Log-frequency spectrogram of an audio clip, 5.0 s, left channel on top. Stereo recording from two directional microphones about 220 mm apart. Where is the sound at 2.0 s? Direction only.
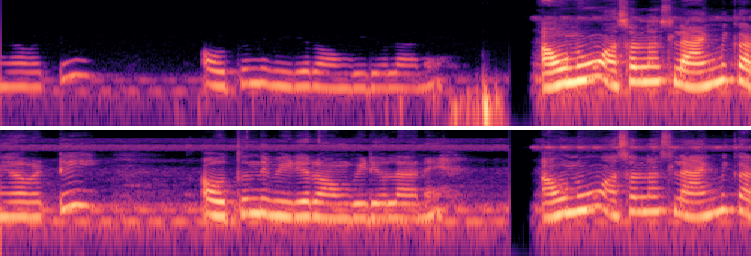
20° right (ahead or behind).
